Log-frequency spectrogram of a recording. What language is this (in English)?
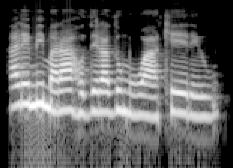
Kikuyu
